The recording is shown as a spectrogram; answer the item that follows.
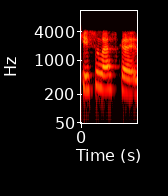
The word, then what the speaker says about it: Kisielewska: Kisielewska is perfect.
